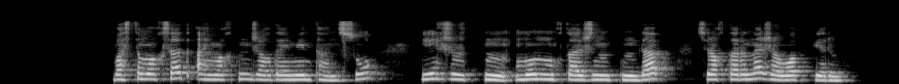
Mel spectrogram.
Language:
Kazakh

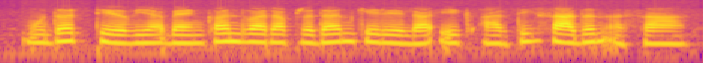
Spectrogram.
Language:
Marathi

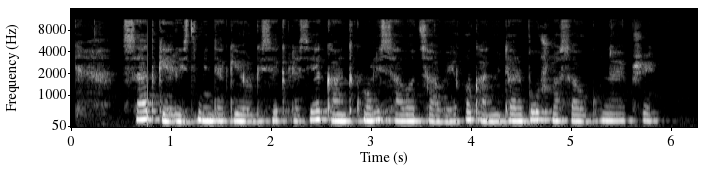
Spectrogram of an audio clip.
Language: Georgian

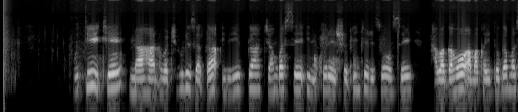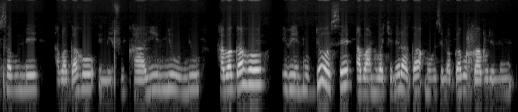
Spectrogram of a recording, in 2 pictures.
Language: Kinyarwanda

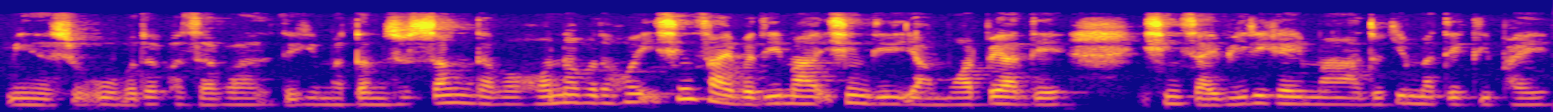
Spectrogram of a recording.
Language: Manipuri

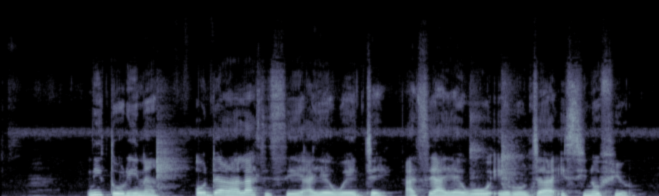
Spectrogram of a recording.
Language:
Yoruba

